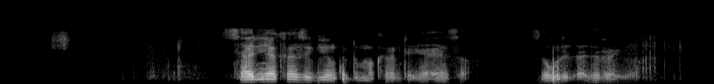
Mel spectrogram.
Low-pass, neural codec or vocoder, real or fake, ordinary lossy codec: 5.4 kHz; vocoder, 22.05 kHz, 80 mel bands, WaveNeXt; fake; none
